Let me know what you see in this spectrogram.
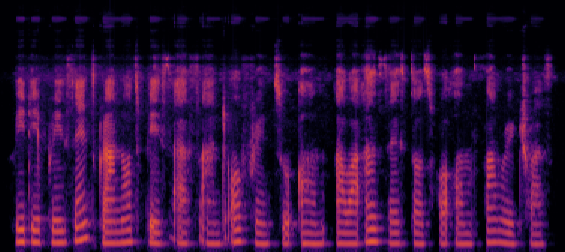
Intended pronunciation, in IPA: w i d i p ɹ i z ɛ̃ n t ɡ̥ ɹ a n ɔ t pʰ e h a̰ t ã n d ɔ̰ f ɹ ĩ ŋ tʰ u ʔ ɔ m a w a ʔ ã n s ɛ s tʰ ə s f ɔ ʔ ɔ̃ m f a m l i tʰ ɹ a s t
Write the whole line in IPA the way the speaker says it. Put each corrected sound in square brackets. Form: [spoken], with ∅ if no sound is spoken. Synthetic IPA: w i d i p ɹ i z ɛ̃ n t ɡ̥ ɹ a n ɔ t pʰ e [s] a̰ [s] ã n d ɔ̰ f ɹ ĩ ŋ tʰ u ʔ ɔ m a w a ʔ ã n s ɛ s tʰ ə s f ɔ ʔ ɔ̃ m f a m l i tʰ ɹ a s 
